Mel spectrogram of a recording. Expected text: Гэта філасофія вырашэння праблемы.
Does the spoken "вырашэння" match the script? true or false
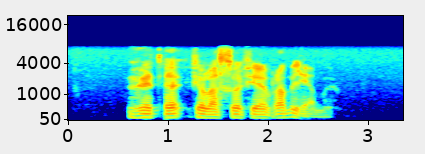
false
